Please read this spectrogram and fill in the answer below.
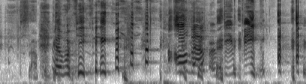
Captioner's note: laughing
